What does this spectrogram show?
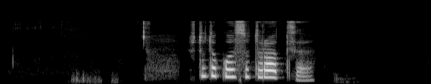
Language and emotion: Russian, neutral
